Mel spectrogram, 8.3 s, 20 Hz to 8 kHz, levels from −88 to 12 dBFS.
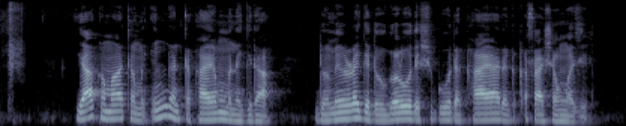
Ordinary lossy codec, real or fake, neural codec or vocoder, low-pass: none; real; none; none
